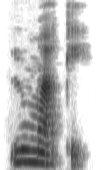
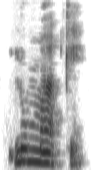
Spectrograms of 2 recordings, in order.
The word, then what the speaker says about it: lumache: Yo pronuncio esto lumache, lumache. Y lumache en italiano significa caracoles.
